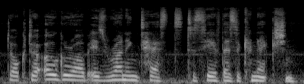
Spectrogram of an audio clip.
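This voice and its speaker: A woman playing a composed, earnest resistance leader in a video game, measured and formal. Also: mid-range voice, darkish tone, a little hiss or hum, natural voice. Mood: sober.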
